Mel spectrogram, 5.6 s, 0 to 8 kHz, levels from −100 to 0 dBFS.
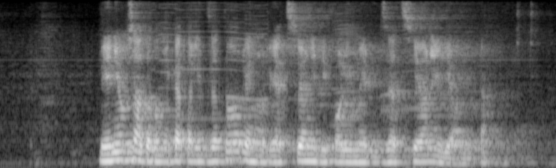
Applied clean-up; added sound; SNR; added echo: neural separator model SepFormer DNS4.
